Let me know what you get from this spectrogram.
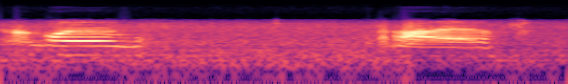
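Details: A cat saying hello with two short meows about one and a half seconds apart, each a bright harmonic cry that rises slightly and falls, over steady background hiss.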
